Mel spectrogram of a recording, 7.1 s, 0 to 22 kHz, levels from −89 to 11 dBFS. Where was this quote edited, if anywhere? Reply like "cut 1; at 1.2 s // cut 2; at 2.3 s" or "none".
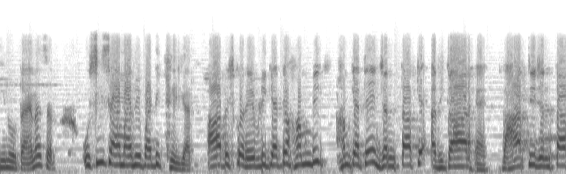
cut 1; at 2.4 s // cut 2; at 6.1 s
